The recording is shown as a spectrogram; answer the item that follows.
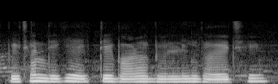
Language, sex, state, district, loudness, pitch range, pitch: Bengali, male, West Bengal, Cooch Behar, -13 LUFS, 125-140 Hz, 130 Hz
